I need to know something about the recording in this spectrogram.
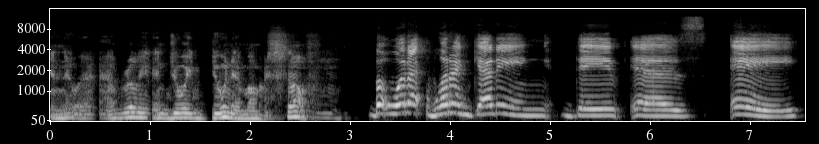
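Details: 74-year-old male veteran with non-fluent aphasia after a stroke 7 years ago; initially unable to read, speak or write, now speaking after long-term speech therapy; non-fluent aphasia.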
